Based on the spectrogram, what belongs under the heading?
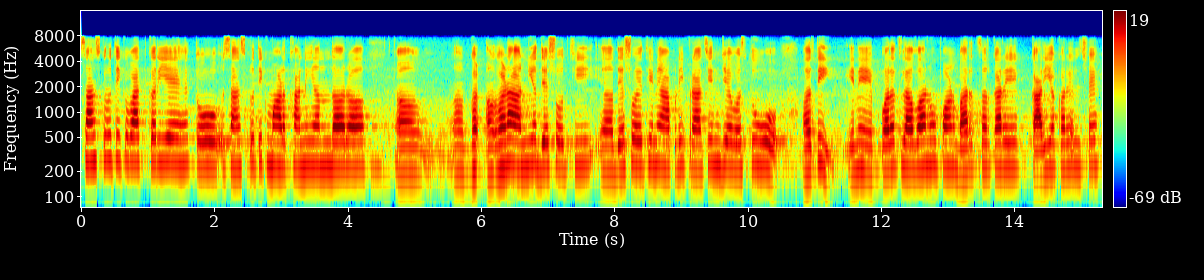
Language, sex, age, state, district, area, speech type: Gujarati, female, 45-60, Gujarat, Amreli, urban, spontaneous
